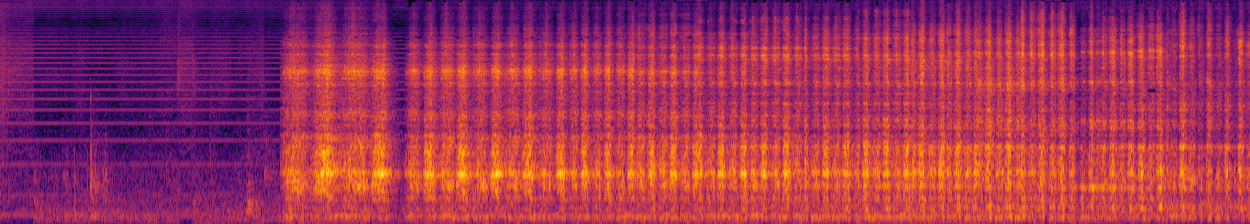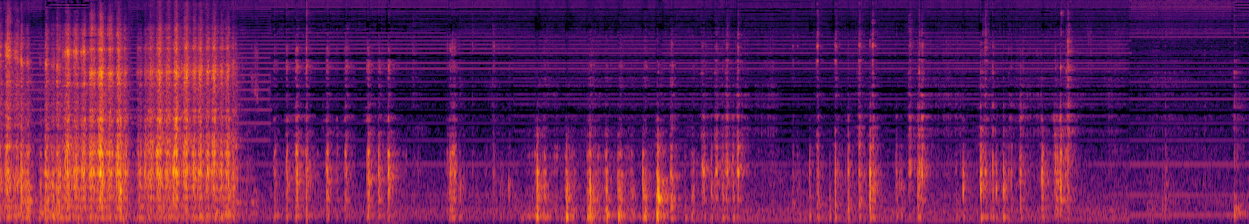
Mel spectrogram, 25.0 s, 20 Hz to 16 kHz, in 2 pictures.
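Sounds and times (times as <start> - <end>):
hacksaw cutting wood: 2.8 - 16.4.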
